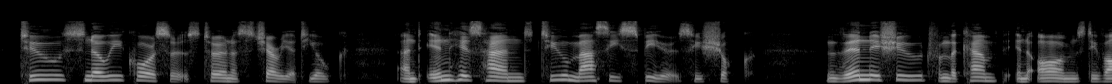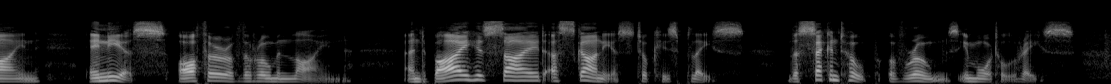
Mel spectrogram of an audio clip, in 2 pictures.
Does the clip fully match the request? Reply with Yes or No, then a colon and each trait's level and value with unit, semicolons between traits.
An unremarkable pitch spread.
No: wide, 5.7 semitones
